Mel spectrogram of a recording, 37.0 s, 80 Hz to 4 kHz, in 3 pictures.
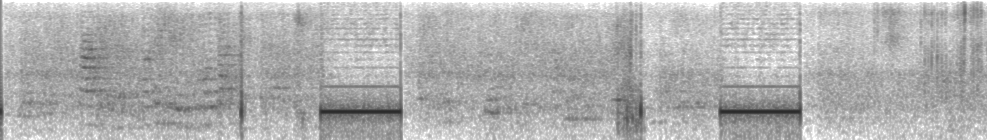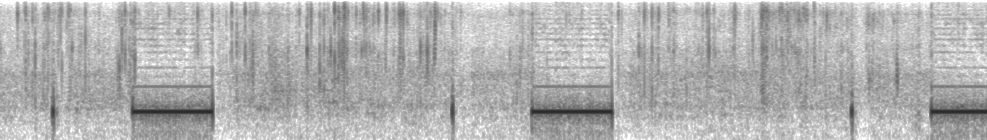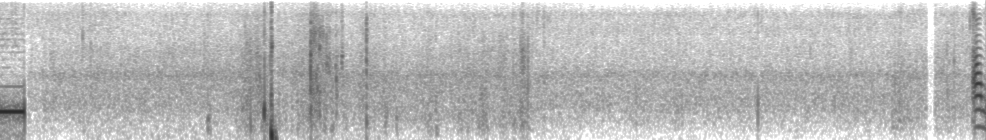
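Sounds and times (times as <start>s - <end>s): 
noise: 0.0s - 36.9s
phone ringback tone of an unanswered call: 4.0s - 5.0s, 9.0s - 10.0s, 14.0s - 15.0s, 19.0s - 20.0s, 24.0s - 25.0s.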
